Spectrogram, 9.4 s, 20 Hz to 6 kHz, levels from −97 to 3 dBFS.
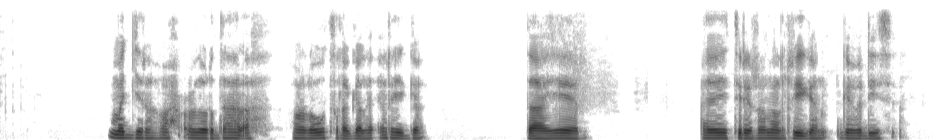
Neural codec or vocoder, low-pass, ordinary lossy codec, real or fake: none; 5.4 kHz; none; real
